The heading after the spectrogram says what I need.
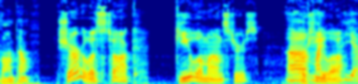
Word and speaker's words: Gila: pal sure let's talk gila monsters yeah my friend is pronounced Gila Gila monster it just sounds pretentious I'll continue to say Gila it's just funny enough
